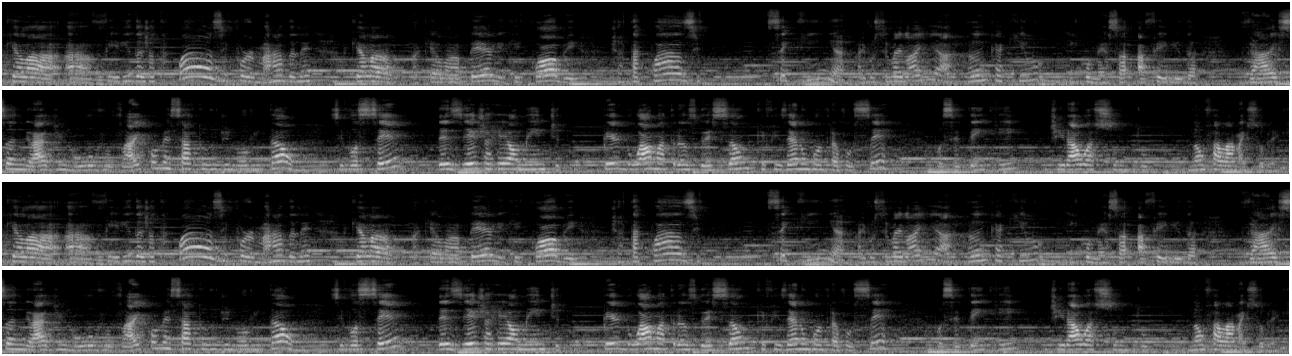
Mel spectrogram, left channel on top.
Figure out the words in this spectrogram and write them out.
ferida, já está quase formada, né? Aquela pele que cobre já está quase sequinha. Aí você vai lá e arranca aquilo e começa a ferida. Vai sangrar de novo, vai começar tudo de novo. Então, se você deseja realmente perdoar uma transgressão que fizeram contra você, você tem que tirar o assunto, não falar mais sobre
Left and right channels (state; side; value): identical; both; correlation 1.00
